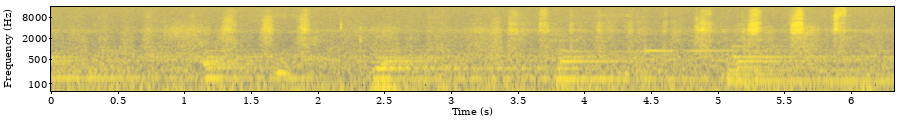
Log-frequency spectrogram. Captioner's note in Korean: 슥슥슥 브러쉬 소리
